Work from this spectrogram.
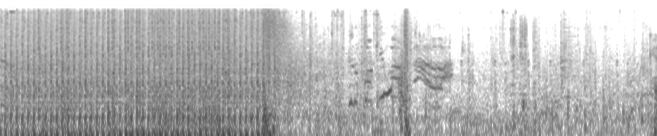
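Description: Gunfire in The Division survival mode, a dense rapid burst of automatic shots filling the first stretch, then scattered sharper reports and game noise, loud and close, with a voice speaking over it.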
